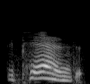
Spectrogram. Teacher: 注意字母 e 在这里读作 depend，重音在第二个音节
